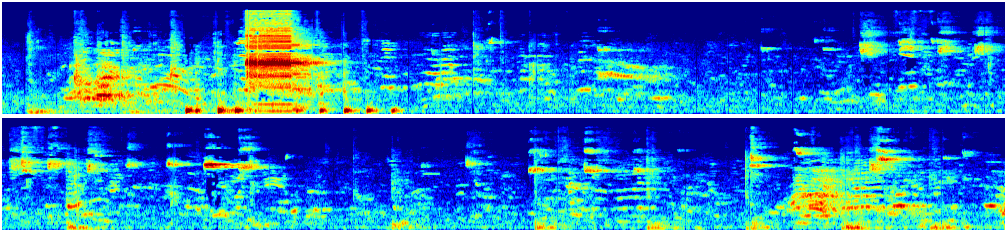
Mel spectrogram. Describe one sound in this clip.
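A basketball bounces on a hardwood floor with a hollow echo.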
